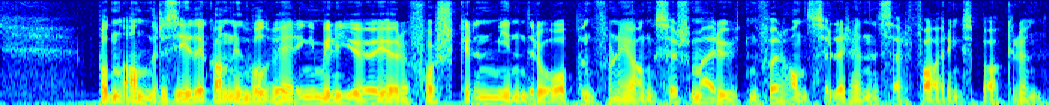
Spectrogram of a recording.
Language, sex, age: Norwegian, male, 33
